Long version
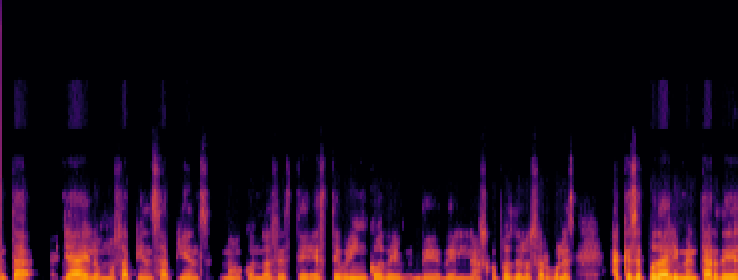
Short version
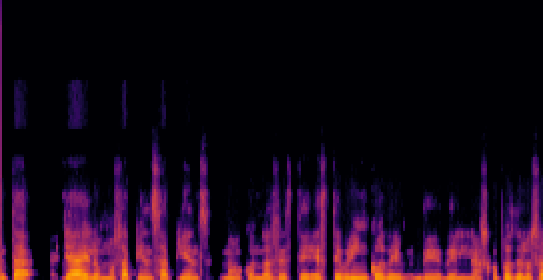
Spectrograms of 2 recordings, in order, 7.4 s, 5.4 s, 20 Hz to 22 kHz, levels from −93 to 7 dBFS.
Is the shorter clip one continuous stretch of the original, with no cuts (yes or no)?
yes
